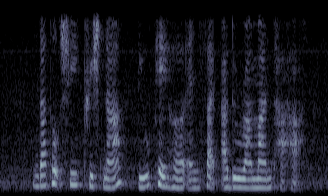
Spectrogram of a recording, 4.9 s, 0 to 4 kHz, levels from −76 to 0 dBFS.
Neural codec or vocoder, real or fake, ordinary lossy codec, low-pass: none; real; none; 3.6 kHz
